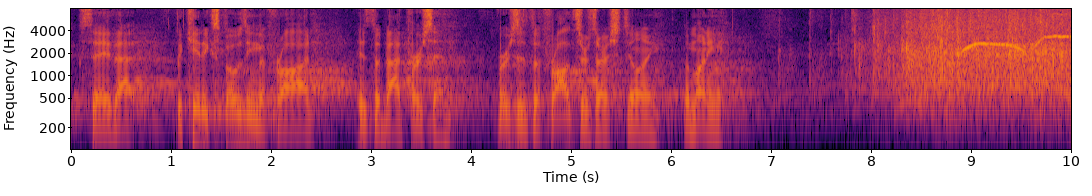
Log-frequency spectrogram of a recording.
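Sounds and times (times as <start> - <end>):
speech: 0.1 - 6.7
audience clapping: 7.0 - 9.9
thin whistle: 8.9 - 9.9.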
